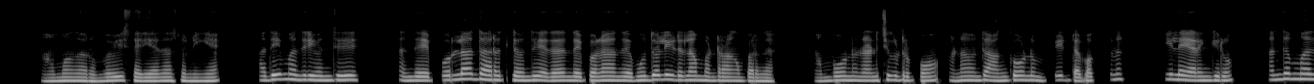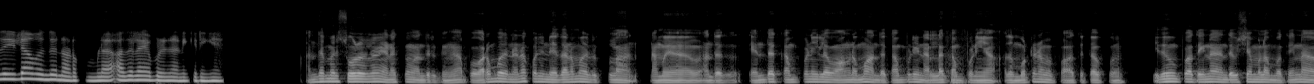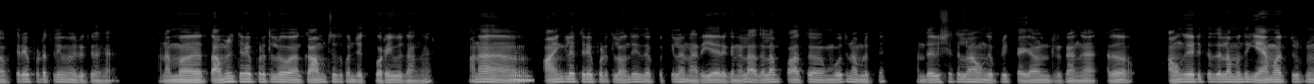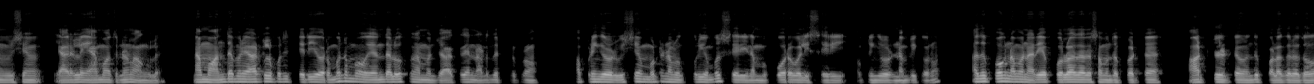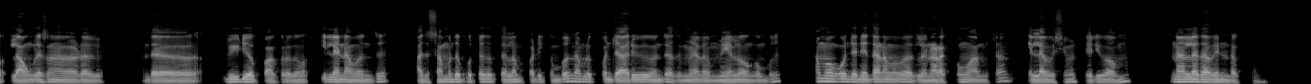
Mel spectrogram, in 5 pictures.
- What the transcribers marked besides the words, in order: other background noise; "கையாண்டு" said as "கையாள்ண்டு"
- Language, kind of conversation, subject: Tamil, podcast, புதுமையான கதைகளை உருவாக்கத் தொடங்குவது எப்படி?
